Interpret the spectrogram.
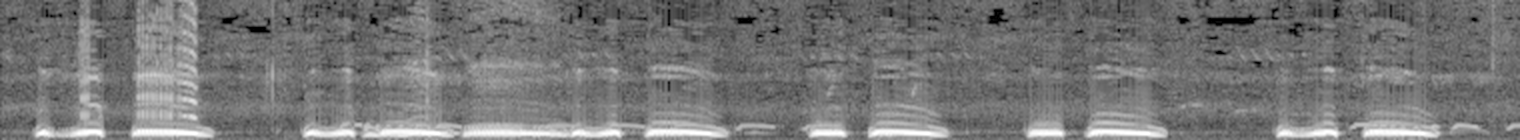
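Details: Hunting lure of spotted doves calling: a rapid string of soft, throaty coos, some notes running together into longer rolling phrases, then shorter paired coos after brief gaps, in clean quiet surroundings.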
